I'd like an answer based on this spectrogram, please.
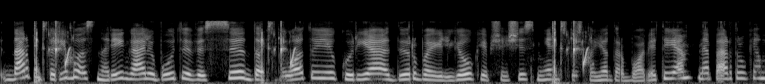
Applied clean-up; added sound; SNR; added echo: neural diffusion model UNIVERSE++.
